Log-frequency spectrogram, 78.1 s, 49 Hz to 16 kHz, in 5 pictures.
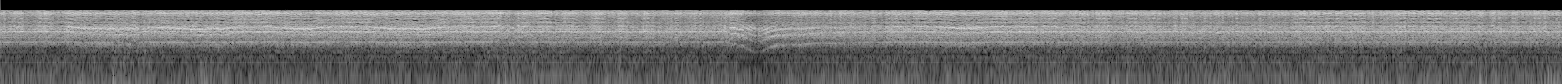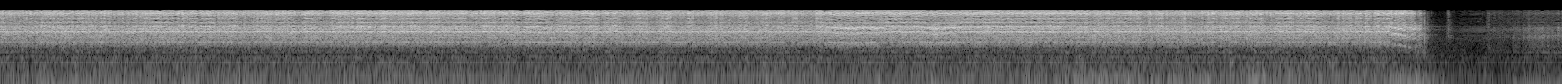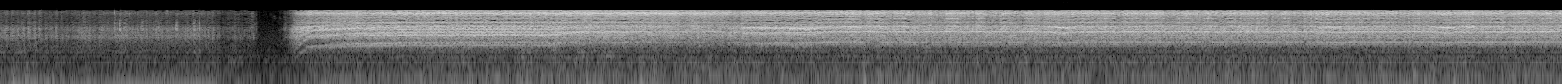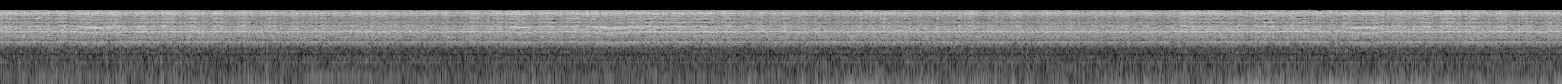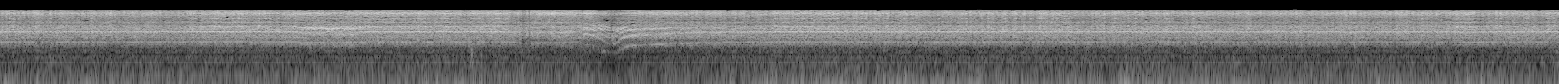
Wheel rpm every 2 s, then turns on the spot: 220, 220, 230, 200, 220, 230, 230, 230, 230, 240, 240, 230, 230, 230, 190, 30, 30, 160, 220, 220, 230, 230, 230, 230, 230, 230, 230, 230, 230, 230, 230, 230, 230, 220, 200, 230, 240, 230, 230.
30-32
